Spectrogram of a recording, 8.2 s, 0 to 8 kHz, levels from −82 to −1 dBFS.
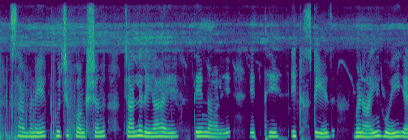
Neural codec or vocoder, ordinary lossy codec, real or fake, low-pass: none; none; real; none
